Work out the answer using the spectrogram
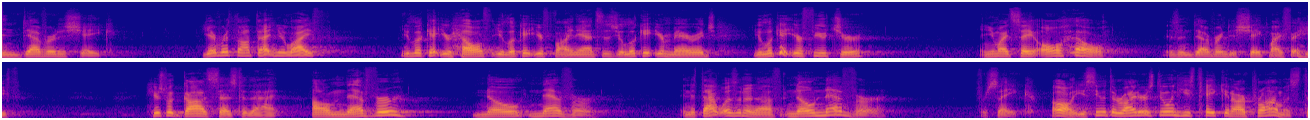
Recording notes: Faith Baptist Church in Hamilton, NJ.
